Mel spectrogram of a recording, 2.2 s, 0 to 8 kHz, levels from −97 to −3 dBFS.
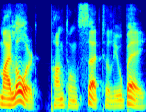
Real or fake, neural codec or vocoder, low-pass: fake; codec, 16 kHz, 2 kbps, X-Codec, HuBERT features, trained on LibriSpeech; 7.2 kHz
